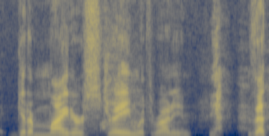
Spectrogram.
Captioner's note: sighs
